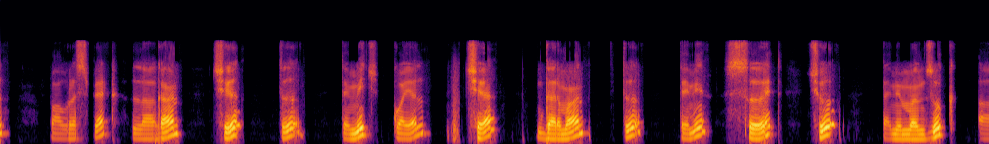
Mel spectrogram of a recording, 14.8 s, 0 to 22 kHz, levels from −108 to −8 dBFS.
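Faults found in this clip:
Speex codec, whole clip: speech is noticeably hoarse and grainy, with a noisy edge on every stretch. The excitation is starved of bits, so the CELP coder can't rebuild clean pitch pulses. The damage level points to a mid-quality Speex setting of around 20 kbps.

VoIP packet loss concealed by the speech codec, at 2.29–2.38 s and 11.45–11.56 s: the speech smears into a fading buzz or coloured noise, and the sound stays weak briefly after each gap. The decoder extrapolated the last pitch and filter with decaying gain. The gaps fit roughly 40 ms and 20 ms of lost packets.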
